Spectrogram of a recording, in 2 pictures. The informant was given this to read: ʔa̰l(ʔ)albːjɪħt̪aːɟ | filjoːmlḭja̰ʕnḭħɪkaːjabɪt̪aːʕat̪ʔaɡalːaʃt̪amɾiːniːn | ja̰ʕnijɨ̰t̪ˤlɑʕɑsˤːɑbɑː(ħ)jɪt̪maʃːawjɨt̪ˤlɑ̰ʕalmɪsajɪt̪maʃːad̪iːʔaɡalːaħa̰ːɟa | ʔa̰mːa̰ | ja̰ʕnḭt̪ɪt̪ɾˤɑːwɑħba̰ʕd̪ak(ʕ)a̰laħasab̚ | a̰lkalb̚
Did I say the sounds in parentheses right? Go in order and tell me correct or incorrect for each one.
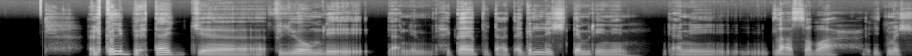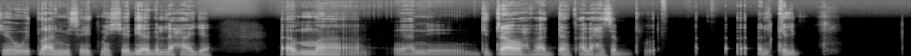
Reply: incorrect, correct, correct

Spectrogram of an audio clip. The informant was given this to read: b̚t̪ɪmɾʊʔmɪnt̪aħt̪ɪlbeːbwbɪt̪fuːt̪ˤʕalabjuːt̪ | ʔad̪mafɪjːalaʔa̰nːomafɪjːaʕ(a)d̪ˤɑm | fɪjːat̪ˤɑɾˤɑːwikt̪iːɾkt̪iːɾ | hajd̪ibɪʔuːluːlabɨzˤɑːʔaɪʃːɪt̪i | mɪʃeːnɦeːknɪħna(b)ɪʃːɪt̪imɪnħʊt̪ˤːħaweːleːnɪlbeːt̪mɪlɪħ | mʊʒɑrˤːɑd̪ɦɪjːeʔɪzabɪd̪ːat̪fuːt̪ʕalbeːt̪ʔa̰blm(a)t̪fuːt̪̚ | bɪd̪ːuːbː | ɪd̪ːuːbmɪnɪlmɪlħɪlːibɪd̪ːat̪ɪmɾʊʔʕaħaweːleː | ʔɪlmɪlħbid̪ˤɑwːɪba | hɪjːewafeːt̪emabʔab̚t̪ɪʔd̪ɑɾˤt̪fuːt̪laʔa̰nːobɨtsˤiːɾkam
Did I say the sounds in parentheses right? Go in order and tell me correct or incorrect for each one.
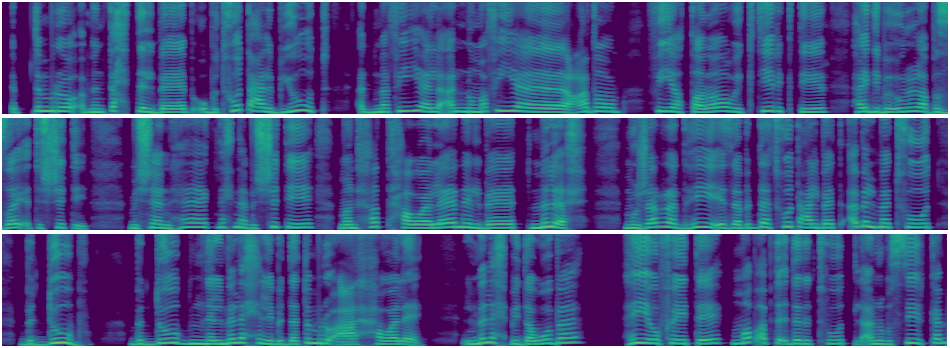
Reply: incorrect, correct, correct

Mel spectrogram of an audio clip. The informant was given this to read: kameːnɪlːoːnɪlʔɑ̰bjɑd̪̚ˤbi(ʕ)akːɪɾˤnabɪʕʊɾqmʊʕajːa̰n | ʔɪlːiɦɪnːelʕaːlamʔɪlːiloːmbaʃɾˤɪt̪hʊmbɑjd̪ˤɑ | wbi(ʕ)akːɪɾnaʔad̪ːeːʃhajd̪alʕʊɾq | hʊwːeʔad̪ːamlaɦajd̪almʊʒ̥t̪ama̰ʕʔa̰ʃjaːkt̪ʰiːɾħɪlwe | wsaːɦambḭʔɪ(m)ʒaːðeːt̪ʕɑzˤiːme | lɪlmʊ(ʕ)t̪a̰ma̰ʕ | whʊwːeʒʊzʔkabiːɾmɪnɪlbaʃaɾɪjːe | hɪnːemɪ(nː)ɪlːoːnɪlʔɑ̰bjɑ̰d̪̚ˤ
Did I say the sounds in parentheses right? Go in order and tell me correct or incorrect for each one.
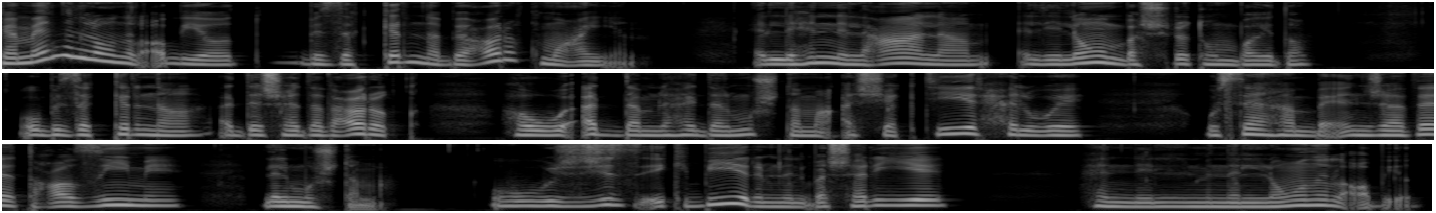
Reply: incorrect, incorrect, incorrect, incorrect, incorrect

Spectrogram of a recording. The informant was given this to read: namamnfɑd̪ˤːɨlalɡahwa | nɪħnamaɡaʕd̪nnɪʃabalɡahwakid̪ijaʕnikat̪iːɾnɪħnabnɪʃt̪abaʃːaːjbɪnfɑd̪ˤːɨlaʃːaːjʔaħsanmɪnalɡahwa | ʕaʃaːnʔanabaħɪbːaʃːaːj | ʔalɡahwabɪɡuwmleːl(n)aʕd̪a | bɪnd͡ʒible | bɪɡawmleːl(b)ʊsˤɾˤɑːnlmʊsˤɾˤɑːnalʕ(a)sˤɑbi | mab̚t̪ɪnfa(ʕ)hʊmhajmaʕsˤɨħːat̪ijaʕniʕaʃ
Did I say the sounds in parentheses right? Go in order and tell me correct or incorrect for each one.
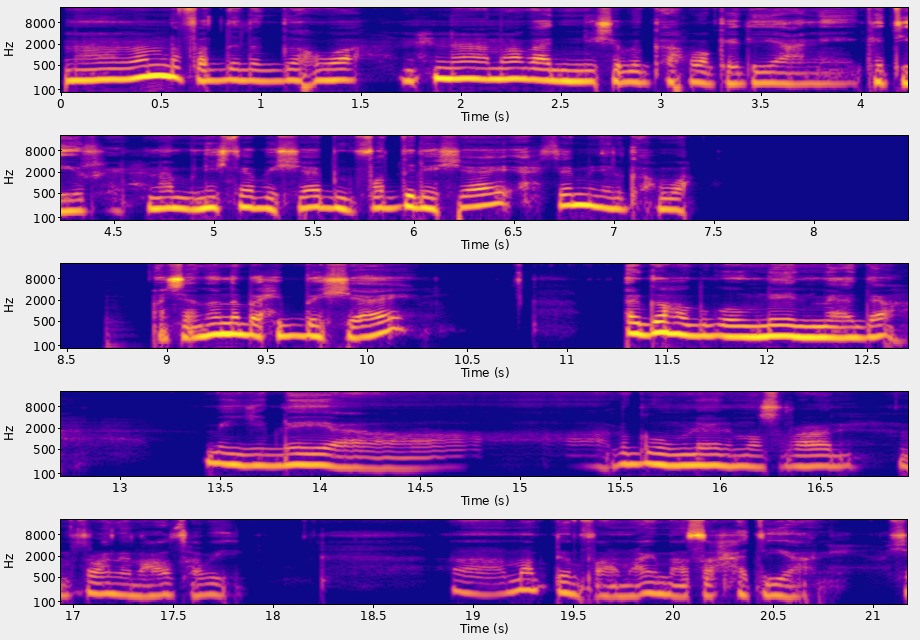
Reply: incorrect, incorrect, incorrect, correct

